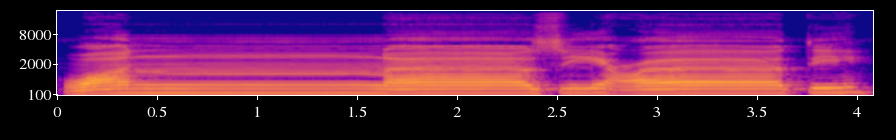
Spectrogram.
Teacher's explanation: نون کی کھڑی زبر، عین کی کھڑی زبر، ان کی لمبائی برابر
